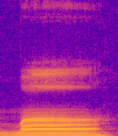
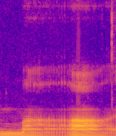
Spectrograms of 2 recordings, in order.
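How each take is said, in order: First: The pitch stays level and flat. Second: The pitch dips down then rises. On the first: It means mother. "Nada pertama itu nada yang datar" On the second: It means a horse. "Ma dengan nada ketiga"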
